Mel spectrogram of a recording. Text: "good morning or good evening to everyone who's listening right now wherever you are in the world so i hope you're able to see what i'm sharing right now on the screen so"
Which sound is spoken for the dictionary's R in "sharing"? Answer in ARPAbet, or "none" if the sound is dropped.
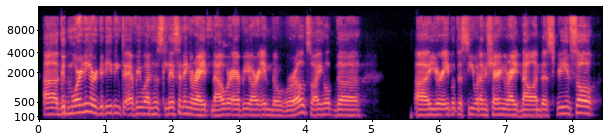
R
